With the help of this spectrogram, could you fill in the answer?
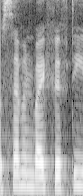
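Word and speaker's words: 7×50: X five zero so seven by fifty is how they're pronounced but the seven the X goes with the seven so it means you're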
